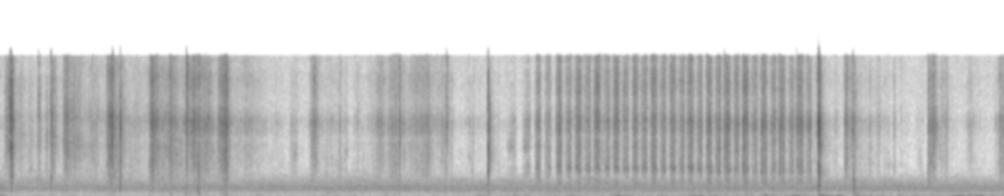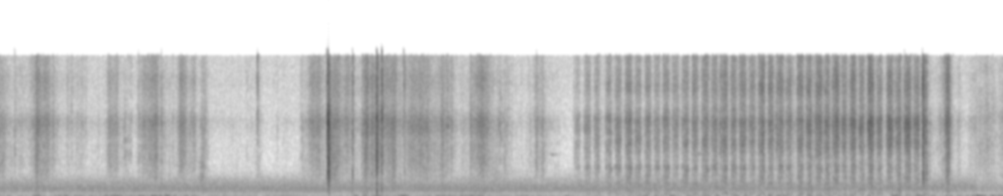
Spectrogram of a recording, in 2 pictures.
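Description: Dry dead branches being gathered for firewood: wood scraping and rubbing, with a few sharp cracks of dry wood snapping.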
